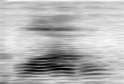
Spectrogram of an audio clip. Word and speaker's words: Blytheville: like town was called blytheville okay oh they pronounced the bloble okay libel arkansas that's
